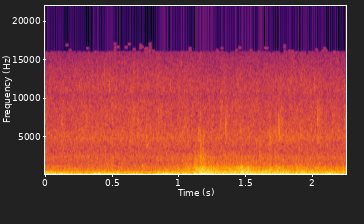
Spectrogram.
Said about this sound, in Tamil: மேகங்கள் கர்ஜித்து மின்னல் பளிச்சிட்டது. மழை வெள்ளமாய் பொழியத் தொடங்கியது.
